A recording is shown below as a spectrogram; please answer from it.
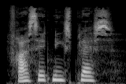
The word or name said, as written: frasætningsplads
